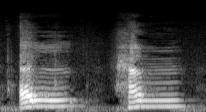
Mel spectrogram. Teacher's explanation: لاحظوا اللام ساكنة، حم الميم ساكنة، فزمن اللام وزمن الميم واحد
